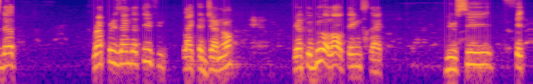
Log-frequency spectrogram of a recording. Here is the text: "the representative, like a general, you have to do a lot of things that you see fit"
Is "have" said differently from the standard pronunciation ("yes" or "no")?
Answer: yes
